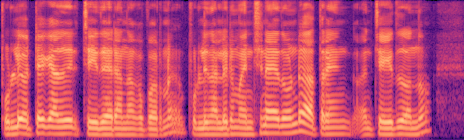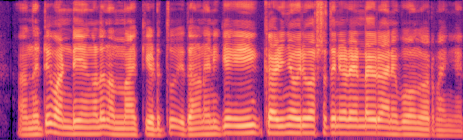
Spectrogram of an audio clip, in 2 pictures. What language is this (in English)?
Malayalam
